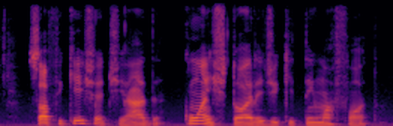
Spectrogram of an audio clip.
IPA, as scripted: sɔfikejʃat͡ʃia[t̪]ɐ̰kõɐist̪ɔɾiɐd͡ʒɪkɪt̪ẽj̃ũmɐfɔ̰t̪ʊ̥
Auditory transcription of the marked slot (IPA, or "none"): d̪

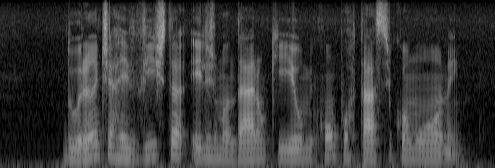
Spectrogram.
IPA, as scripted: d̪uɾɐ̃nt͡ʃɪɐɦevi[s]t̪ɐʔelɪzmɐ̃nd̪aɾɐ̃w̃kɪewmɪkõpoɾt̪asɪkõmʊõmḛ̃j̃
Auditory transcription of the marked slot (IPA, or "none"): ʃ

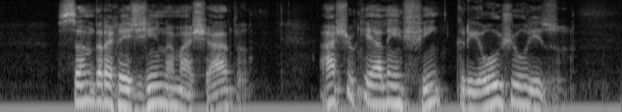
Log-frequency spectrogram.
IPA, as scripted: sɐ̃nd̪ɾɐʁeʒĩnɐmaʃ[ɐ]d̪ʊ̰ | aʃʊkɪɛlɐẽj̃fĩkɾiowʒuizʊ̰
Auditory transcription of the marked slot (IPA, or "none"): a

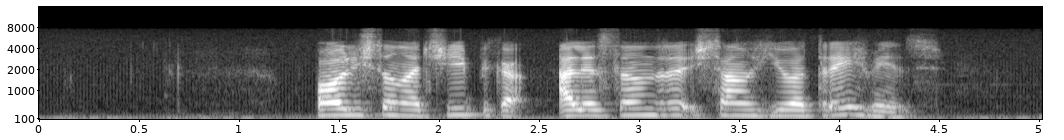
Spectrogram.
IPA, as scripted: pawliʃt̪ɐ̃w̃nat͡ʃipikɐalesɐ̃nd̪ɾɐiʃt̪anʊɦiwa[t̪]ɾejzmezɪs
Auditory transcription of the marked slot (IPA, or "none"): t̪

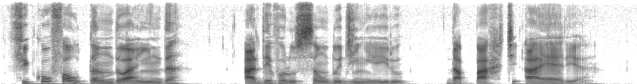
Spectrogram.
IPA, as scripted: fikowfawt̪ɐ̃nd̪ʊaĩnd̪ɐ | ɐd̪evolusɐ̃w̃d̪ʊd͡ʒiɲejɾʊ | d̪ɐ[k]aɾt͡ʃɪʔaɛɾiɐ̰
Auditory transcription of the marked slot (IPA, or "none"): p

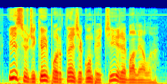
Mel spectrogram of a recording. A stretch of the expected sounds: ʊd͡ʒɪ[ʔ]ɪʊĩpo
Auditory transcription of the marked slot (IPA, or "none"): k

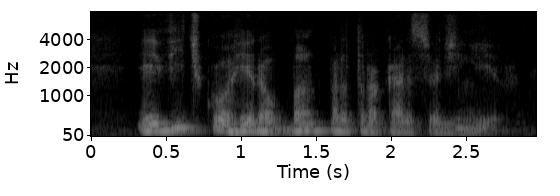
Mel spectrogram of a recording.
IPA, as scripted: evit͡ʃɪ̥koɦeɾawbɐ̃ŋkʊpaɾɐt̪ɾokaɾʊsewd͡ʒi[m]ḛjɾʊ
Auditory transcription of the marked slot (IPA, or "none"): ɲ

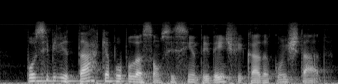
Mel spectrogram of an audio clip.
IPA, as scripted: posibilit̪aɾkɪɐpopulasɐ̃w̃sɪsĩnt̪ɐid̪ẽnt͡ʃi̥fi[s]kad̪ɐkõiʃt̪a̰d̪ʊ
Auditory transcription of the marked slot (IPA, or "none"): none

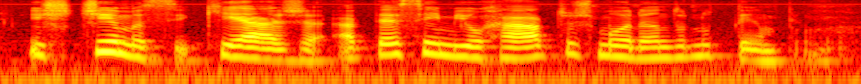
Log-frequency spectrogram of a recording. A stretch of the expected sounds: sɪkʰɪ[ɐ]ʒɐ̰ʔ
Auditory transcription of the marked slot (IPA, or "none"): a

